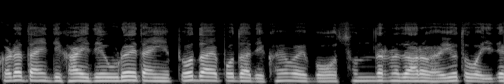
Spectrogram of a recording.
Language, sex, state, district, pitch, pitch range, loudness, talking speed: Marwari, male, Rajasthan, Churu, 165 Hz, 160-175 Hz, -18 LUFS, 180 wpm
